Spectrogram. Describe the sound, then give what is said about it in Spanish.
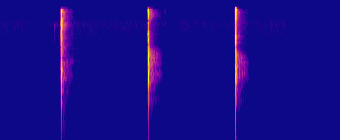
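Three sharp, loud hand claps spaced evenly about a second apart, each a crisp smack with a short decay, made to sync recordings; otherwise quiet with no talking. “Vamos, ya. voy a aplaudir.”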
